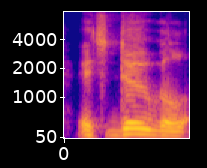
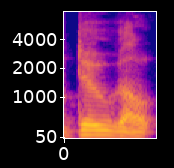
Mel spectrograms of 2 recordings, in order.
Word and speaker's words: Dougal: Being Scottish, I'd like everyone to know it's Dougal or Dougal. No other combinations are accepted.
